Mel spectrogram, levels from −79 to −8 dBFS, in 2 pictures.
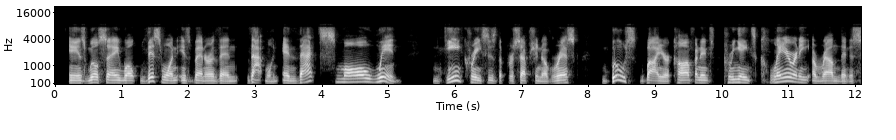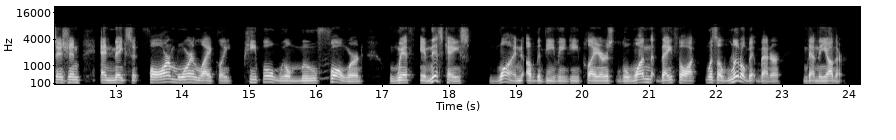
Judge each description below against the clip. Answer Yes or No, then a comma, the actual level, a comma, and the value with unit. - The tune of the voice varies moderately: Yes, average, 4.3 semitones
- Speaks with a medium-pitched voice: No, low, 125 Hz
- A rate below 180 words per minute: Yes, average, 150 wpm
